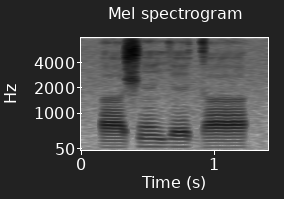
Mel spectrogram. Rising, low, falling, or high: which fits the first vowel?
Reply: low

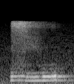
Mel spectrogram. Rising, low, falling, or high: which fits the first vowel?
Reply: high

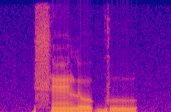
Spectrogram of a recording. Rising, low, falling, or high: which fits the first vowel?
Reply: low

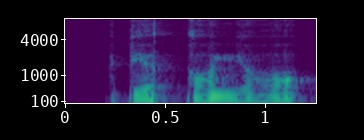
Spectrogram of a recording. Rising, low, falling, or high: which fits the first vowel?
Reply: rising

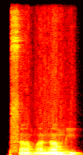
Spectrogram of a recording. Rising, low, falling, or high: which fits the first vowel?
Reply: low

